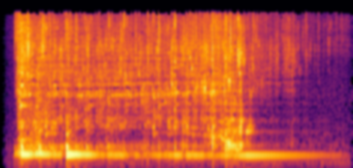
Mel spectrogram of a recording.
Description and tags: I recorded different types of pouring sounds for a project. This one was too metallic for my purposes.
